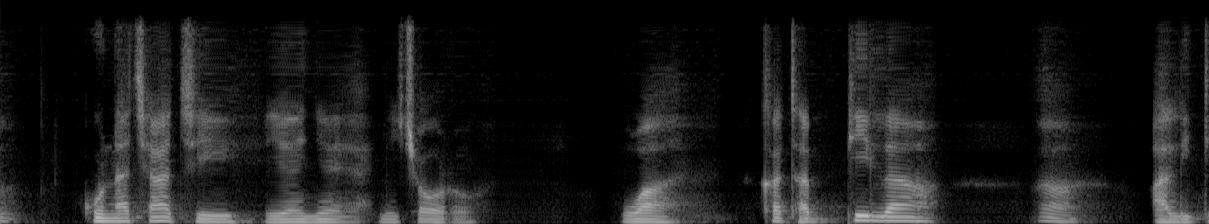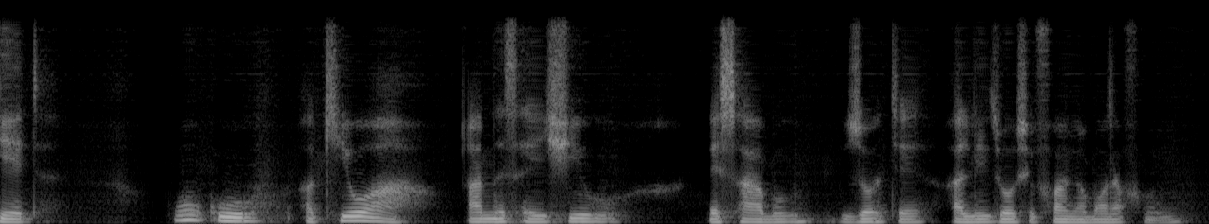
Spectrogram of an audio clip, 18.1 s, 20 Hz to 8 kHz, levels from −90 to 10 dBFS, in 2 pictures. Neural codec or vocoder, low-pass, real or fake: codec, 16 kHz, about 1 kbps, DyCAST, with the encoder's durations; 7.2 kHz; fake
